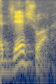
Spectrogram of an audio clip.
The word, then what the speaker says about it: Yeshua: llamarás su nombre Jesús el nombre Jesús en hebreo significa o se pronuncia yeshua en hebreo y significa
